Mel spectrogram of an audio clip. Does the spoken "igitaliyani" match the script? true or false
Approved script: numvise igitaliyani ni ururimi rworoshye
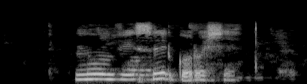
false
